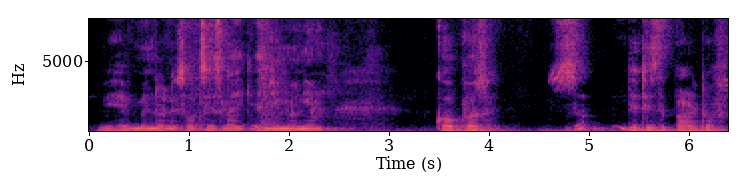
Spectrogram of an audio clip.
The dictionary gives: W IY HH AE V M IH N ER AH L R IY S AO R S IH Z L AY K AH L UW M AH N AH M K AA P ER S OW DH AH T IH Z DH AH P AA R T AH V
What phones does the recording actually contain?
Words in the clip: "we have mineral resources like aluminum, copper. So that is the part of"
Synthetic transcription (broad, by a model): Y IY HH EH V M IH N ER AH L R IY S AO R S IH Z L AY K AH N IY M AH N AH M K AA P ER S OW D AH T IH Z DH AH P AA R T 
